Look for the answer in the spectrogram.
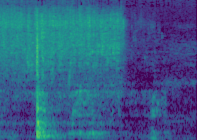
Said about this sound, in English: I'm washing the Brussels sprouts.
